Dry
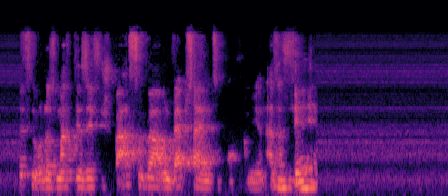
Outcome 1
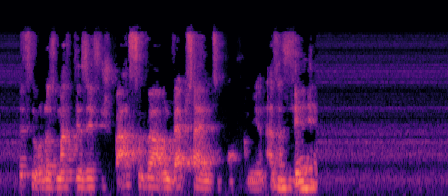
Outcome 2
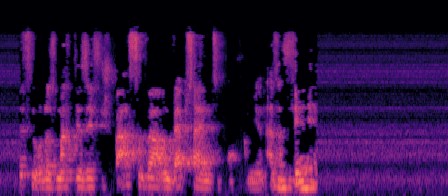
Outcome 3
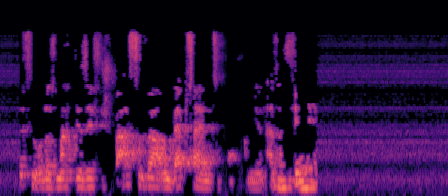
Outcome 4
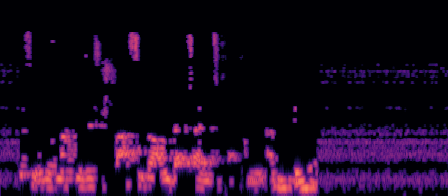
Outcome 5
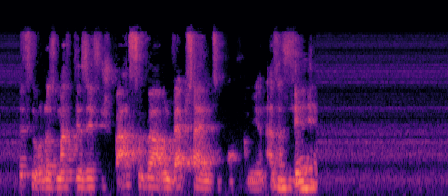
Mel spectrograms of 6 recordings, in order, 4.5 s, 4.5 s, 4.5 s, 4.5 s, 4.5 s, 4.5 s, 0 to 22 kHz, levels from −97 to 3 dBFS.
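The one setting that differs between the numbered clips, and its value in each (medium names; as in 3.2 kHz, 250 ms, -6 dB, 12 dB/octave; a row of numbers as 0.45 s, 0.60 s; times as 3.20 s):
spectral gate, under each frame's peak: -50 dB, -35 dB, -25 dB, -10 dB, -60 dB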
